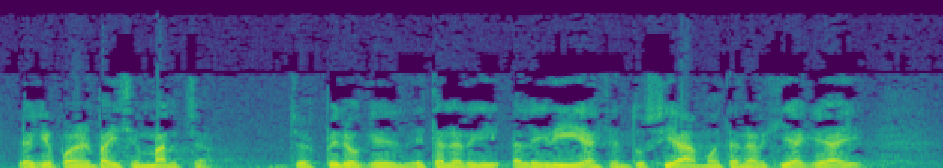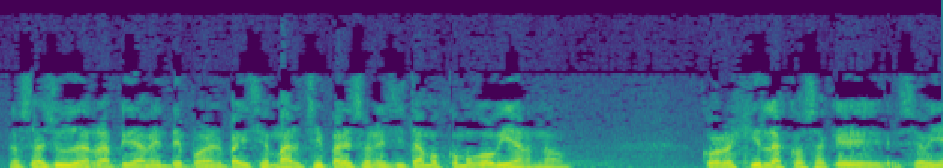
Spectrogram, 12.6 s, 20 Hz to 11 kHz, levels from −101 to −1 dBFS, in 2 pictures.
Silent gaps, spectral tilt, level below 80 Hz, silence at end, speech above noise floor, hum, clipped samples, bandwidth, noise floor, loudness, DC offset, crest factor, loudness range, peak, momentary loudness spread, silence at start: none; -8.5 dB/octave; -44 dBFS; 0 s; 30 dB; none; under 0.1%; 6.4 kHz; -43 dBFS; -14 LUFS; under 0.1%; 14 dB; 2 LU; 0 dBFS; 7 LU; 0.15 s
